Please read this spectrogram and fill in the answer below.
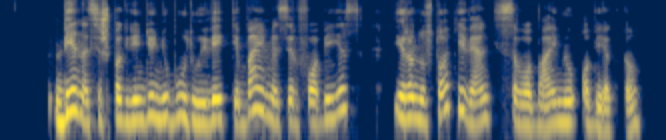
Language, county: Lithuanian, Alytus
